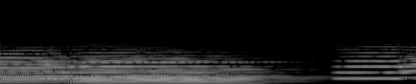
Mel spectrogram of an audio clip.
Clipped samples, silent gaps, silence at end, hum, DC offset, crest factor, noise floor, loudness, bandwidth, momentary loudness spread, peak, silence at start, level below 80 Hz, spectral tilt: under 0.1%; none; 0 s; none; under 0.1%; 14 dB; -54 dBFS; -34 LUFS; 5 kHz; 15 LU; -20 dBFS; 0 s; -52 dBFS; -10.5 dB/octave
